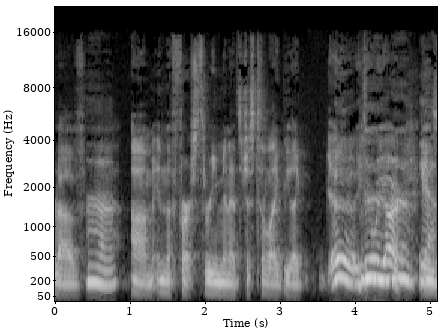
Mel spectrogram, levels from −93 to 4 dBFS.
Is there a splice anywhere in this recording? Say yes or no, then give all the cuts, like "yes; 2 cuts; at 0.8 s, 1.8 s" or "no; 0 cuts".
no; 0 cuts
